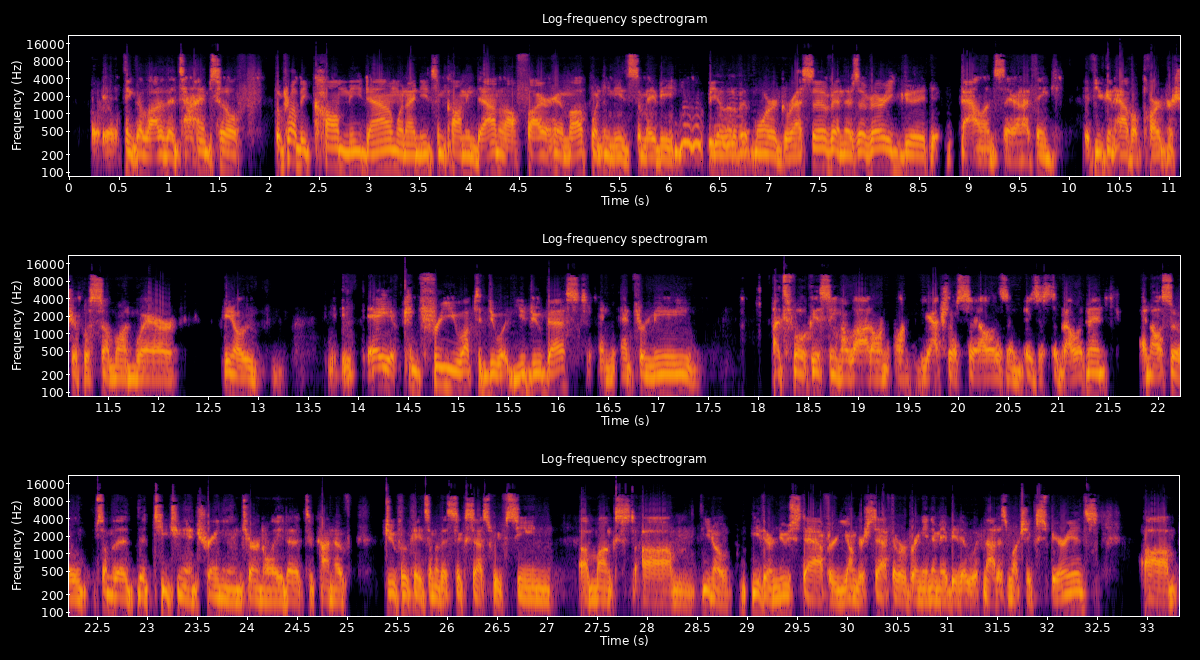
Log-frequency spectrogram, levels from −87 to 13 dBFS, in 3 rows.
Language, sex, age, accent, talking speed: English, male, 30-49, American, 225 wpm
